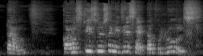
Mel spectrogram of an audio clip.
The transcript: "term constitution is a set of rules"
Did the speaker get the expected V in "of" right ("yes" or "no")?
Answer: no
